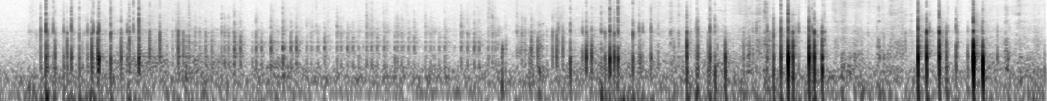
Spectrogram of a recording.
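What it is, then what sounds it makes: Plastic food container filled with rice. A large, clear plastic storage container with a lid, full of rice, is held up and tapped and scratched on its sides with the fingertips. Soft, dense scratching and crinkly rustling run throughout, with quick, dry taps scattered over it. A few sharper, louder taps come toward the end.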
